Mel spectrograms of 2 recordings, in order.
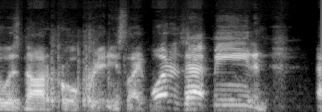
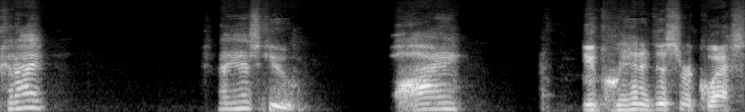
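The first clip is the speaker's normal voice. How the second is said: acted, high, puzzled and perplexed voice; 8 semitones higher than usual. Retelling a court story, speaker quotes the prosecutor asking the judge, imitating perplexity. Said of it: "You can just hear the the perplexity in his voice".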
